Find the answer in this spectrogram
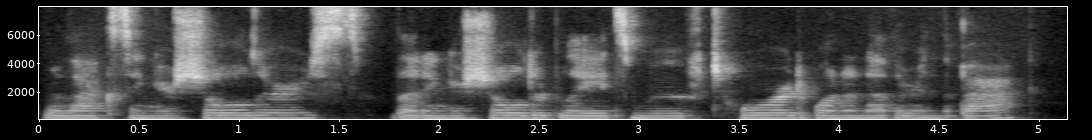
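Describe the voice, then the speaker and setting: A woman leading a guided yoga nidra relaxation, speaking in a slow, soothing and gently instructive way. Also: lowish voice, monotone, gravelly, rough recording. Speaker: meditation guide.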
